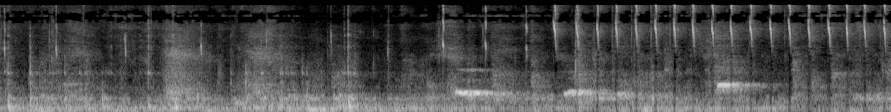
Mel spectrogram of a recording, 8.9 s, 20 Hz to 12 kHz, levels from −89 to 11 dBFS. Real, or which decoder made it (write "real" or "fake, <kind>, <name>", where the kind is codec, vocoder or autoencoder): fake, vocoder, BigVGAN v2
